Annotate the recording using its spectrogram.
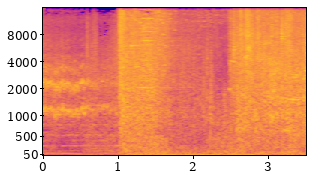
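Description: Glass shatters and scatters.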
